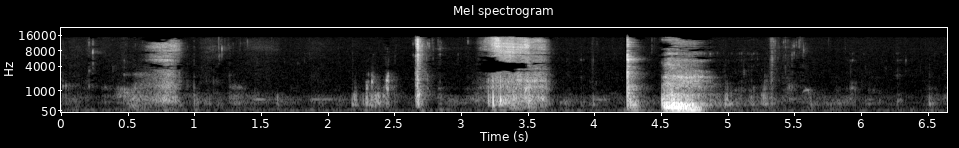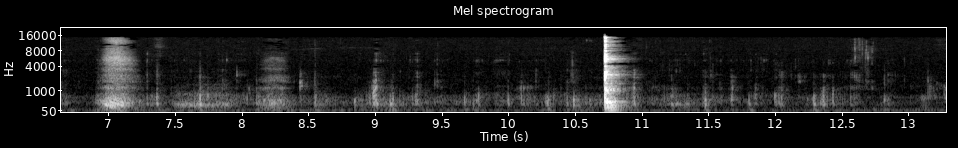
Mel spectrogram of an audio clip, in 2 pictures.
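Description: Close-miked mouth sounds of a person eating spaghetti with fried forest mushrooms: soft chewing and mouthfuls taken in short, scattered bursts. Two sharp clicks cut through, the louder near the end.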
